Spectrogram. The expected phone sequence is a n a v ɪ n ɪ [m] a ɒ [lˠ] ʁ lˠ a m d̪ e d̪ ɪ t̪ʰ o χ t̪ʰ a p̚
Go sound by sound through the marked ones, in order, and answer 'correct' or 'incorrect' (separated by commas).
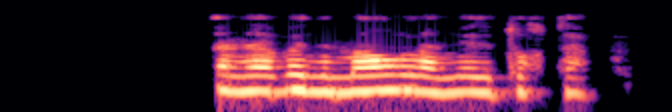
correct, incorrect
